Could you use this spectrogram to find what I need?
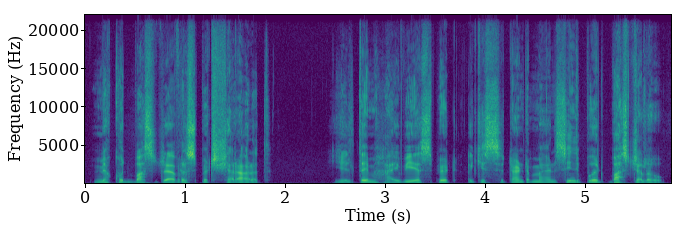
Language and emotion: Kashmiri, angry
